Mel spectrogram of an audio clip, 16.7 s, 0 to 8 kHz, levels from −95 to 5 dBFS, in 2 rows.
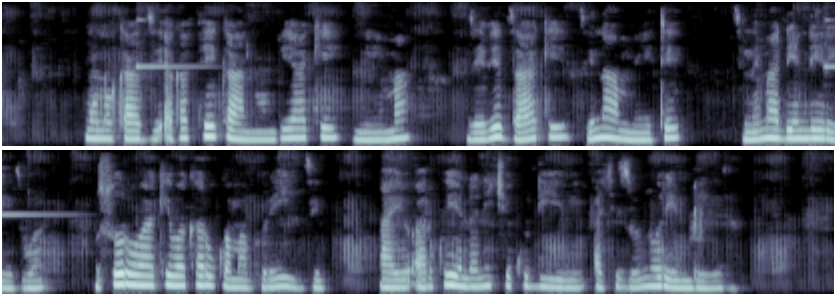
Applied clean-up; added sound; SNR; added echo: classical method log-MMSE.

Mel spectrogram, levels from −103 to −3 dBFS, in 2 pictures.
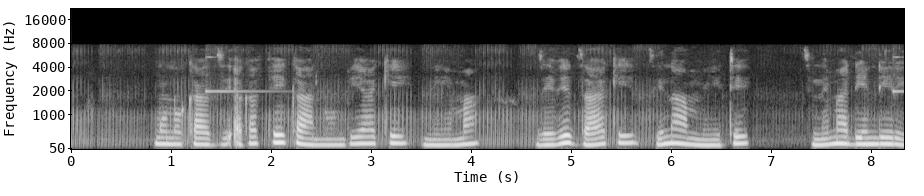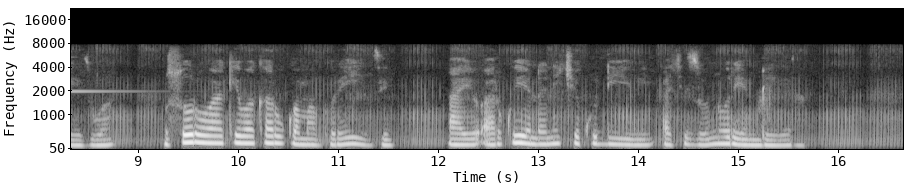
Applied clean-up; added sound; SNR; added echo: none; Purr + Glockenspiel; 19 dB; none.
